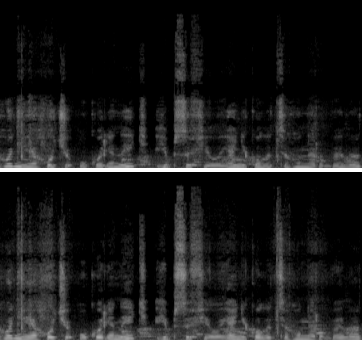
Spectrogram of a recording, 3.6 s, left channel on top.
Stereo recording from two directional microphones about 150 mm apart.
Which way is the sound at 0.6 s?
20° left (ahead or behind).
